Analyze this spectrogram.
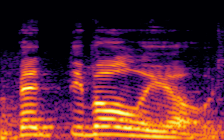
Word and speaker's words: Bentivolio: pronounce my name correctly you gotta sing it when you say it you gotta sing bentivolio you try thank you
